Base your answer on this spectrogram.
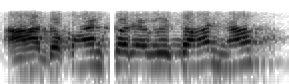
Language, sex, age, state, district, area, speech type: Maithili, female, 60+, Bihar, Darbhanga, urban, conversation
